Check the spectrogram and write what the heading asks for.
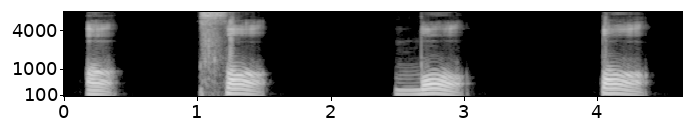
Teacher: kalau huruf-huruf yang tebal maka dia seperti kalau dalam fathah itu dia seperti mengucapkan huruf O tanpa monyong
